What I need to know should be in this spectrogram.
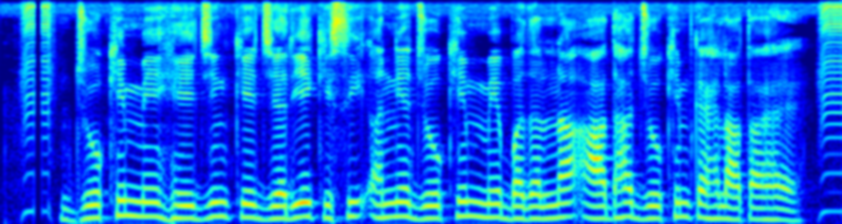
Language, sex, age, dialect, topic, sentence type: Hindi, male, 18-24, Garhwali, banking, statement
